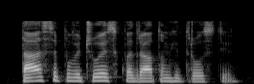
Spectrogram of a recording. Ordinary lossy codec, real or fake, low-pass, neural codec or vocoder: none; real; none; none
